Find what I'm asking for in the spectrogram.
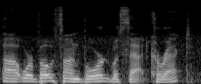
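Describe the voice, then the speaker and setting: A man's voice: medium pitch, fairly even intonation, moderate pace, darkish tone, a little hiss or hum. A man making a prank phone call as an aid worker, pressing on persistently with mock earnestness. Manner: persistent, falsely earnest salesman-like pushing. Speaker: prank caller posing as refugee aid worker.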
